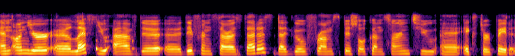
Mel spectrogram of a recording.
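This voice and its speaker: A woman with a Quebec accent speaks at a moderate pace and medium pitch, with fairly even intonation and hardly any pauses. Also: dry, close sound with no echo. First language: French. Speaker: government biologist. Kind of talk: conference presentation. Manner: hesitant, many fillers.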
